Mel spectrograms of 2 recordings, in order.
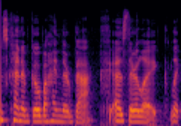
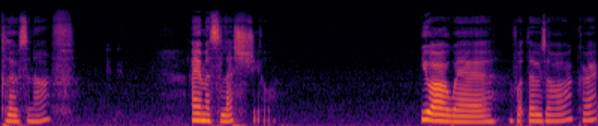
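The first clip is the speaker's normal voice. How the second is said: very gentle, soft, tender, kindly voice; 3 dB quieter than usual. A celestial being answers a question, speaking very gently. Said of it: "she very gently says".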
